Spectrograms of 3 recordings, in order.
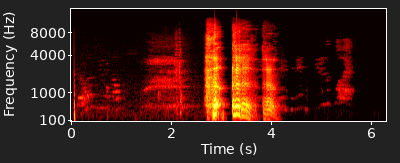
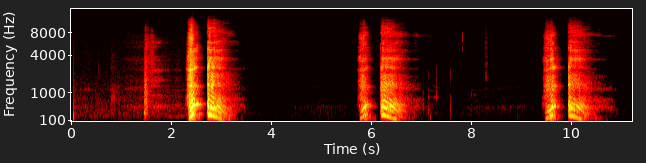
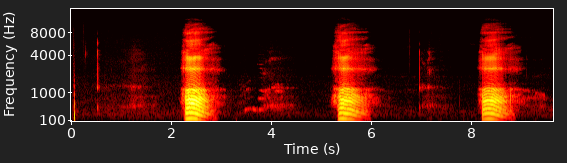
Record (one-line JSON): {"cough_length": "6.3 s", "cough_amplitude": 31119, "cough_signal_mean_std_ratio": 0.24, "three_cough_length": "11.2 s", "three_cough_amplitude": 26115, "three_cough_signal_mean_std_ratio": 0.24, "exhalation_length": "9.7 s", "exhalation_amplitude": 24397, "exhalation_signal_mean_std_ratio": 0.24, "survey_phase": "beta (2021-08-13 to 2022-03-07)", "age": "65+", "gender": "Male", "wearing_mask": "No", "symptom_runny_or_blocked_nose": true, "symptom_headache": true, "smoker_status": "Never smoked", "respiratory_condition_asthma": false, "respiratory_condition_other": false, "recruitment_source": "Test and Trace", "submission_delay": "1 day", "covid_test_result": "Positive", "covid_test_method": "RT-qPCR", "covid_ct_value": 25.5, "covid_ct_gene": "ORF1ab gene", "covid_ct_mean": 26.0, "covid_viral_load": "2900 copies/ml", "covid_viral_load_category": "Minimal viral load (< 10K copies/ml)"}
